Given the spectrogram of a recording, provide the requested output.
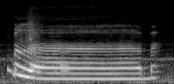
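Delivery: low, drawn-out gloomy blub; sad fish blub. Acted. To the class, a sinking sad blub. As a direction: let the blub sink like a sigh.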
